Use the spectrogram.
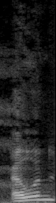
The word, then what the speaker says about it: Elin: Oh, it's pronounced Ellen. It says, "Yo, Google AI is so stupid." Ellen Hilterbrand's first name is pronounced Ellen, like Ellen Degenerous.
